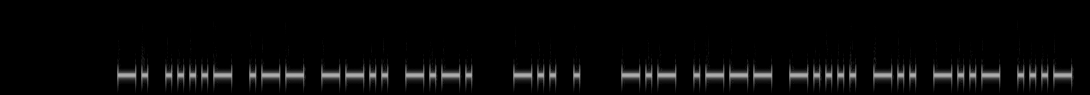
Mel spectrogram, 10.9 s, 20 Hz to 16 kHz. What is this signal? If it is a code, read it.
Morse code, heard as a keyed tone, about 20 wpm, 700 Hz. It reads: N4WZC DE KJ6DXV
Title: USA Callsign DE Callsign 20wpm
